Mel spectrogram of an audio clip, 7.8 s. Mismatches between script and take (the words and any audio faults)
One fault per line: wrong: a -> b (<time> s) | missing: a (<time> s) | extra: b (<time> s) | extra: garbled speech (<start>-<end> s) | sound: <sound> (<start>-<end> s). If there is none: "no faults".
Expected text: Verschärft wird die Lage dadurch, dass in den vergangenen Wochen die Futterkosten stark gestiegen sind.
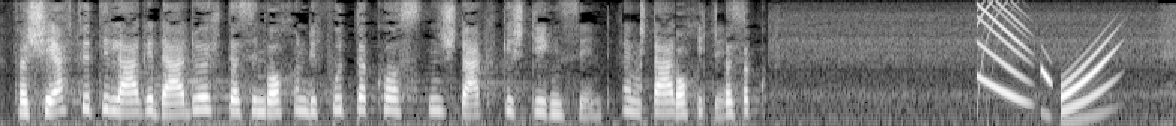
missing: den vergangenen (1.8 s)
extra: garbled speech (4.1-5.1 s)
sound: chirp (6.5-7.5 s)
